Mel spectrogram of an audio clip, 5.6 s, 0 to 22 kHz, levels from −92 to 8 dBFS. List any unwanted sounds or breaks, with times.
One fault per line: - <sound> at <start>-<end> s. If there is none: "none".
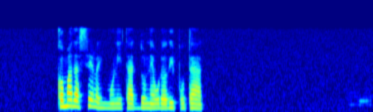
none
